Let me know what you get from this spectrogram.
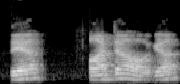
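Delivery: ordinary delivery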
